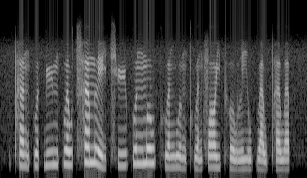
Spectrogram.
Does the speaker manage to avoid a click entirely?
yes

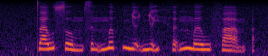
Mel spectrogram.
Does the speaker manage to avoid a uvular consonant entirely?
yes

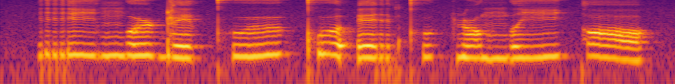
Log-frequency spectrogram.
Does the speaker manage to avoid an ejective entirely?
no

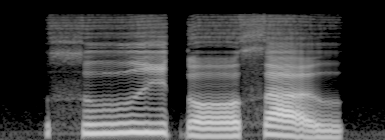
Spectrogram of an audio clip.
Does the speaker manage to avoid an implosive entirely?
no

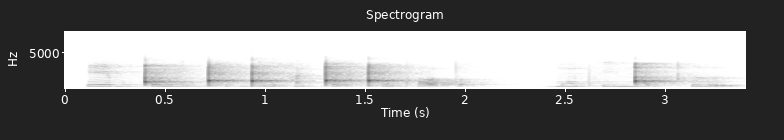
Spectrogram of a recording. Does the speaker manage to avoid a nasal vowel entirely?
no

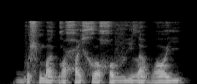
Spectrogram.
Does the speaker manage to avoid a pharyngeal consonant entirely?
no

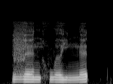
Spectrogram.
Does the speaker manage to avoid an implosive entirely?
yes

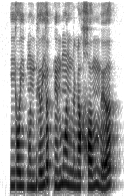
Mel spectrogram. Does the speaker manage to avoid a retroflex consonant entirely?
no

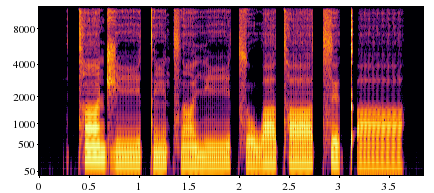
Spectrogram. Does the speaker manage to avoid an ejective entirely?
no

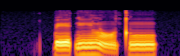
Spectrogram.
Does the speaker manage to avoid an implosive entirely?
no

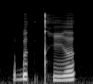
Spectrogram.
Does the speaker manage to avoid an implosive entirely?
no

